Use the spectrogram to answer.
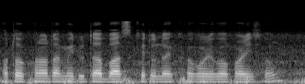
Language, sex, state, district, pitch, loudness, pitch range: Assamese, male, Assam, Sonitpur, 125 Hz, -19 LUFS, 125-130 Hz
